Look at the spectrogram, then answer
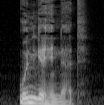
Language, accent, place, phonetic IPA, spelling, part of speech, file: German, Germany, Berlin, [ˈʊnbəˌhɪndɐt], ungehindert, adjective, De-ungehindert.ogg
- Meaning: 1. unhindered 2. unimpeded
